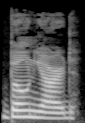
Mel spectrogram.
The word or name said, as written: boneyard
